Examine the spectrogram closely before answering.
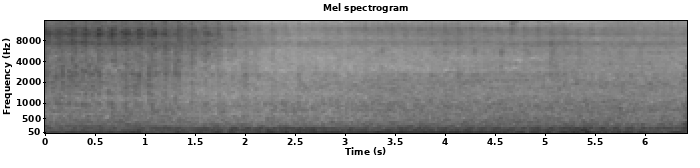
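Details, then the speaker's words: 1981 VW Rabbit with 1.6 turbo diesel swapped from a 1991 Jetta; steady, even low diesel clatter at idle with no misses, knocks or surging; sounds great, runs great, idling smoothly and healthy. "and uh it's a fun little thing sounds great runs great it's got a 1.6 turbo diesel out of a Jetta 91 Jetta she's an 81 herself"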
